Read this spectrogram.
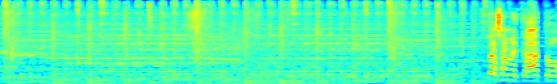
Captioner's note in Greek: χειροκρότημα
